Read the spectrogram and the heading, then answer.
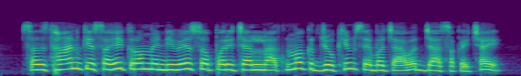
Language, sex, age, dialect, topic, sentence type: Maithili, female, 60-100, Southern/Standard, banking, statement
